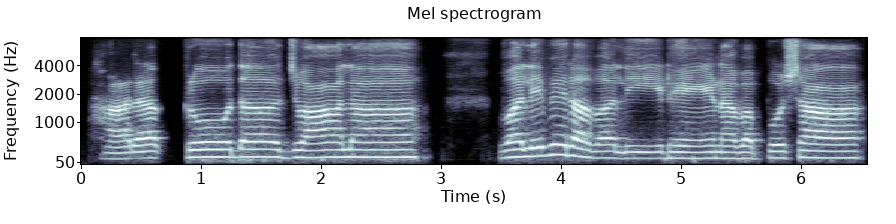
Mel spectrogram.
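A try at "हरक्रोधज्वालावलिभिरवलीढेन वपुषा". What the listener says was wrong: Here we do not pause like that. sorry to interrupt. We do not pause there.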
